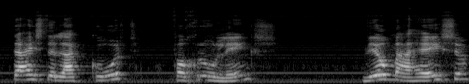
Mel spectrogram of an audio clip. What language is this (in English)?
Dutch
